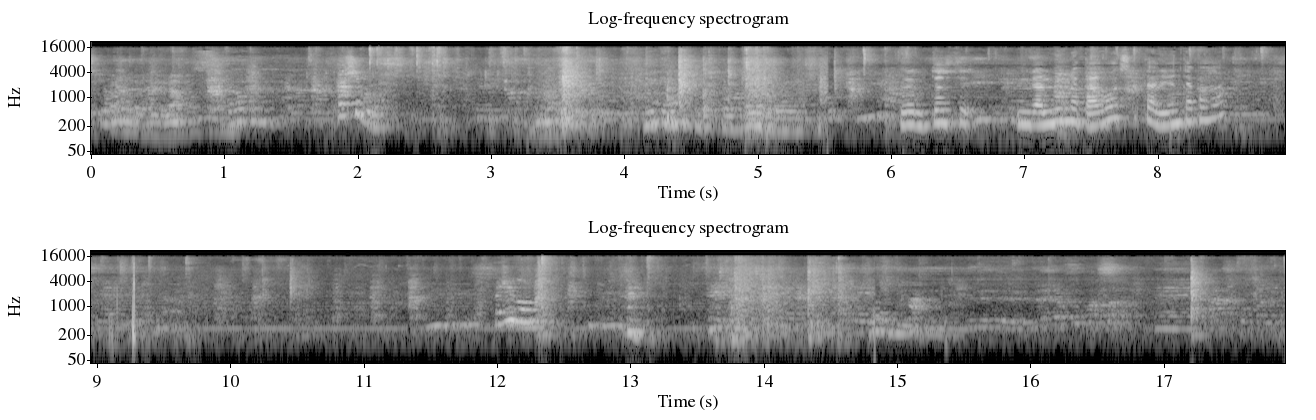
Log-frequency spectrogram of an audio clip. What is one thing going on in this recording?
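A young woman talks playfully to a dog close by.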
